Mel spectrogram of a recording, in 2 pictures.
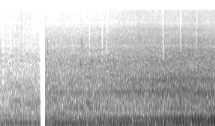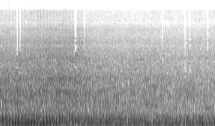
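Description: A motor vehicle passing by outdoors: its engine and road noise grow louder to a peak about three seconds in, then fade.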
